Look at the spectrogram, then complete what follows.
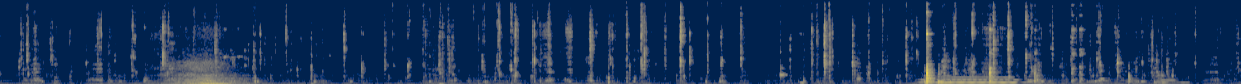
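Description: Close-up eating sounds of idli, dahi vada and sambar: soft chewing and small wet mouth clicks throughout. About three-quarters of the way through, a louder sharp knock rings on briefly as a short steady tone.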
